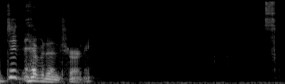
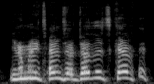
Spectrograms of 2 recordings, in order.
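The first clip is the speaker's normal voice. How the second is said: higher and fast, seen-it-all; fast knowing boast; 9 semitones higher, faster than usual. Retold or imitated. Lawyer boasting to Kevin, quick and higher. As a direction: rattle it off like a veteran. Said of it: "He's like".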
